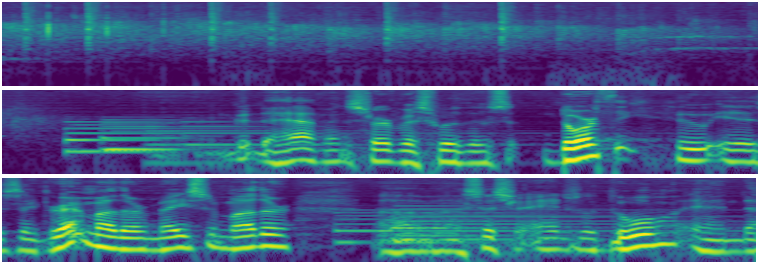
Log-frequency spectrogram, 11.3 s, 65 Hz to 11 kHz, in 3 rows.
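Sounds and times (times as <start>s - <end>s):
crowd applauding: 0.0s - 4.1s
sustained organ chord: 4.1s - 7.2s, 9.1s - 11.3s
speech: 5.0s - 11.3s.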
